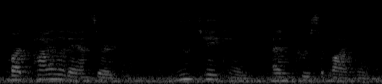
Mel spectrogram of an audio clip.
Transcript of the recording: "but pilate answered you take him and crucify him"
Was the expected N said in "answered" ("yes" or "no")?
yes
